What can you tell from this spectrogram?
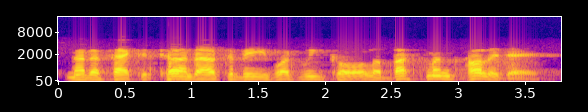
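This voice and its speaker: An actor playing a genial, rambling older English doctor, telling stories in 1930s radio style. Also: male voice, medium pitch, expressive, moderate pace, big-room sound, close to an everyday voice. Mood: genial, reminiscing. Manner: avuncular, rambling, loses his thread. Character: genial, chatty old English doctor reminiscing about detective adventures. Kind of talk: 1930s radio storytelling and sponsor patter. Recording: tinny, hollow 1930s radio recording.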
